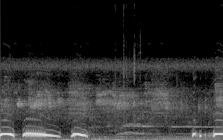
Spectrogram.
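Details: Cooing of a captive spotted dove, played to calm stressed birds: short curved coo, then a long sustained falling coo, another short arched note, a pause, and quick closing coos over faint background hiss.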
